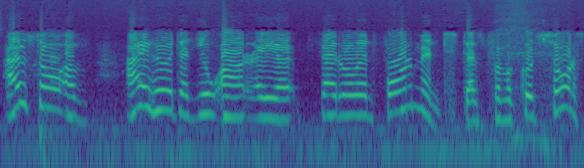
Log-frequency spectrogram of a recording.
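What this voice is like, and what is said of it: Bad fake cartoon-villain accent. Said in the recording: “that is the worst phony accent I've ever heard ... That's almost like, what's the guy on Bullwinkle? Boris Badenov.”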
